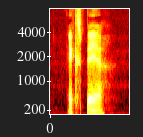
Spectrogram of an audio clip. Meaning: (adjective) expert
- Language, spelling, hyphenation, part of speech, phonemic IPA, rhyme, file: French, expert, ex‧pert, adjective / noun, /ɛk.spɛʁ/, -ɛʁ, Fr-expert.ogg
